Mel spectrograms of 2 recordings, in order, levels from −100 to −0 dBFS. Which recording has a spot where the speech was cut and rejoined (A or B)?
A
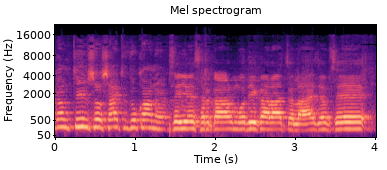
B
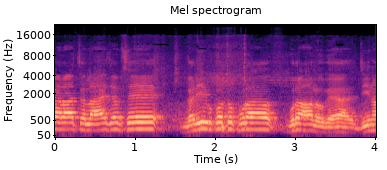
A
